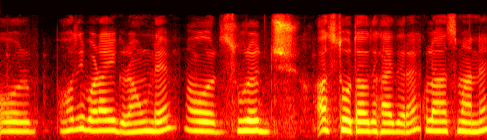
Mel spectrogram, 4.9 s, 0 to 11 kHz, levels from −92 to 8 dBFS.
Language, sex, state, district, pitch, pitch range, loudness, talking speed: Hindi, female, Maharashtra, Nagpur, 225 Hz, 215-235 Hz, -17 LUFS, 220 wpm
